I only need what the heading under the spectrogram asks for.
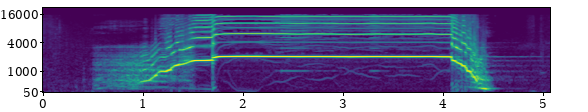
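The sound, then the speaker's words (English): An imitated elk bugle: a loud tone sweeps up from a low grunt to a piercing, steady high whistle held for about two and a half seconds, then drops quickly back down. “bugle as well, where I begin at the bottom of the octaves, run all the way to the top, and then run back to the bottom”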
